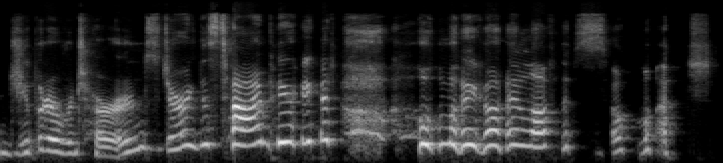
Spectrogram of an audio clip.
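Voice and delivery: high and laughing, overjoyed; high laughing gush; laughing delight. Real, not acted.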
